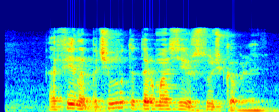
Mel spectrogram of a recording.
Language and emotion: Russian, angry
